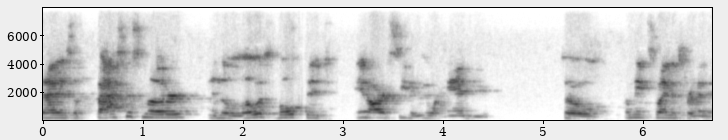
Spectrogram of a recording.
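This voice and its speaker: The speaker talks at a fairly quick pace with ordinary pitch variation. The loudness swings widely. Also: man. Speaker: RC racing team manager giving a clinic. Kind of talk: workshop clinic. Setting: race track with live audience. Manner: fast.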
